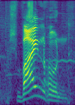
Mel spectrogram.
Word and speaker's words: Schweinhund: Also, W is pronounced like V in German. V sounds like F. Schweinhund. There we go.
